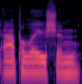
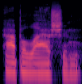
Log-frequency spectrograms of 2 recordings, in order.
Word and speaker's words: Appalachian: It's Appalachian, not Appalachian. I don't care what you fucking say, and screw that college. I'm from there, and that's how you say it.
